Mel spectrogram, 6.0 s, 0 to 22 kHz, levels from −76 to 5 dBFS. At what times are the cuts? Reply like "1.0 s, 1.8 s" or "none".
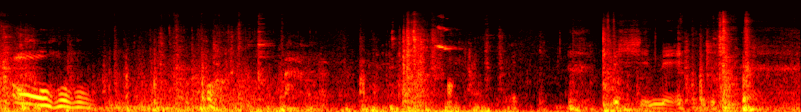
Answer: none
